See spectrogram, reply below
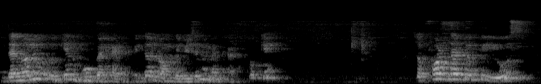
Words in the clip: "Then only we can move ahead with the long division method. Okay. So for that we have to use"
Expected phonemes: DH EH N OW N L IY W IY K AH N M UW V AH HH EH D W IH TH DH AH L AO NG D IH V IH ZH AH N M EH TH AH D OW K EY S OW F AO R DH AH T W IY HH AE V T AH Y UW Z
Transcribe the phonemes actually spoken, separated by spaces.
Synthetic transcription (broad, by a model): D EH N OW L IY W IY K AH N M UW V AH HH EH D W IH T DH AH L AO NG D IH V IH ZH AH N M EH T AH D OW K EY S OW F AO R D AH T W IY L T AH Y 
